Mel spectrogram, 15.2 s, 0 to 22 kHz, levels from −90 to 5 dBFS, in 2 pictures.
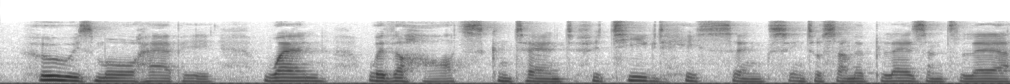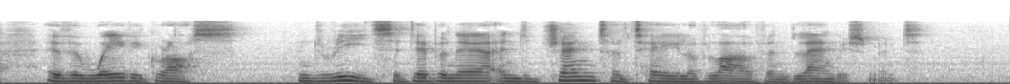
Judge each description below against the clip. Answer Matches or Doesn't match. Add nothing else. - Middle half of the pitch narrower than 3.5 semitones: Matches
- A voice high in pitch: Doesn't match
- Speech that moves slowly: Matches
